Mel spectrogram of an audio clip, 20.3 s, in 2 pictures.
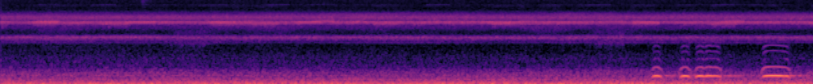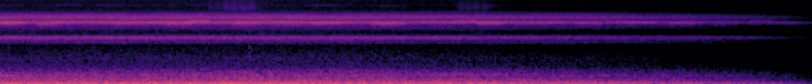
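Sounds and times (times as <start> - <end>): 
insect drone: 0.0 - 20.3
great horned owl hoot: 8.1 - 10.4.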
